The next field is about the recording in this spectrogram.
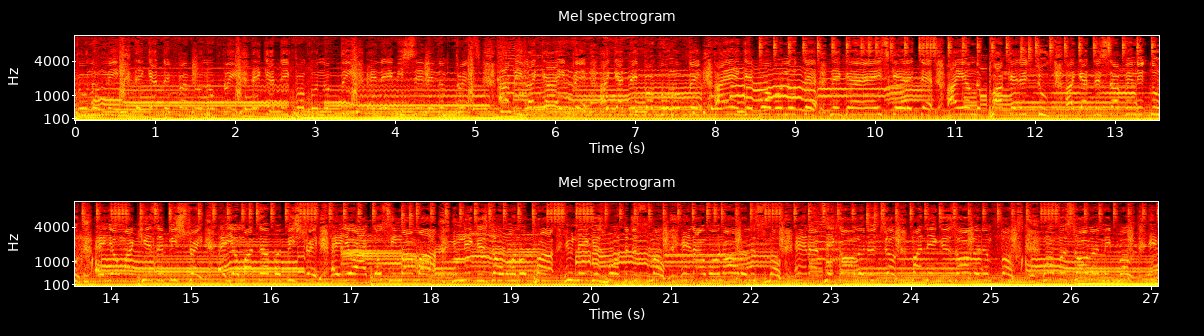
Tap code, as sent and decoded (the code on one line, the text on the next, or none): none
